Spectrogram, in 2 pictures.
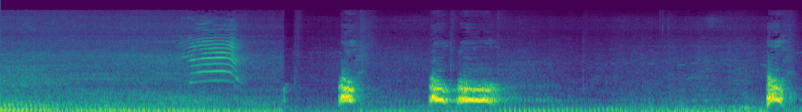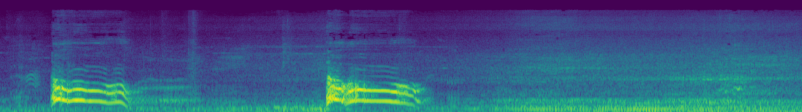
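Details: A four-month-old female Rottweiler puppy on her first outing to a street-side drinks stall gives short, sharp barks in bursts at people carrying things past, guarding as if at home.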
